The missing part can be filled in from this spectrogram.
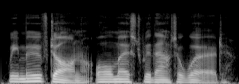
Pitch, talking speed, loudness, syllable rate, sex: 110 Hz, 175 wpm, -16 LUFS, 4.7 syllables/s, male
